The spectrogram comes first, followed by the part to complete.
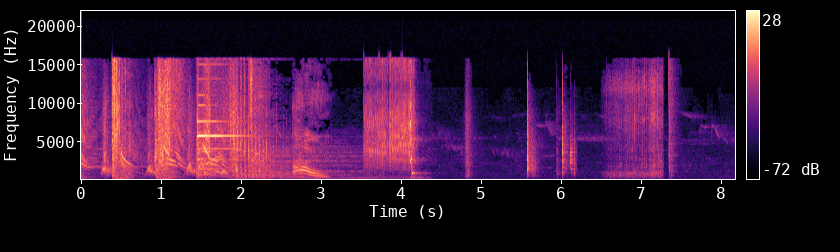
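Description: Animated-cartoon sound effects: a quick run of sliding, swooping tones and knocks, then a held low hum that cuts off about four seconds in. Scattered clicks and a short rustle follow near the end.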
